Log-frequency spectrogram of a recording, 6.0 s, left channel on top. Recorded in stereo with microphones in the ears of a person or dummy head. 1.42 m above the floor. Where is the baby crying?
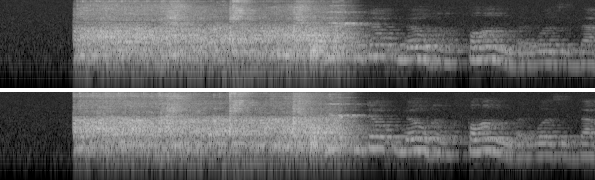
50° right (ahead or behind), 4 m.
